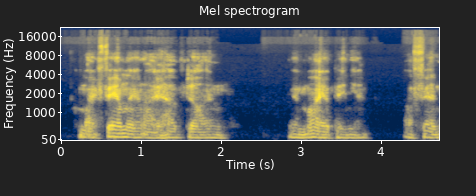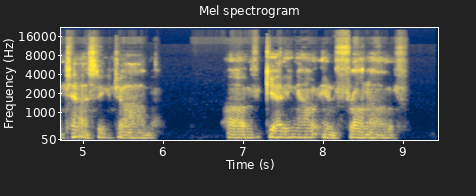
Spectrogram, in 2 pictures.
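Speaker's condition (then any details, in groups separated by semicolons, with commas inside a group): ALS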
